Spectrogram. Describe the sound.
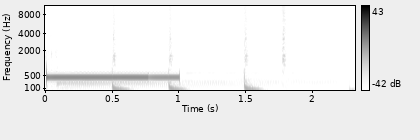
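A telephone line tone plays while a radio listener is being called. A steady, mid-pitched tone holds for about a second, then gives way to near silence broken by a few sharp clicks.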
